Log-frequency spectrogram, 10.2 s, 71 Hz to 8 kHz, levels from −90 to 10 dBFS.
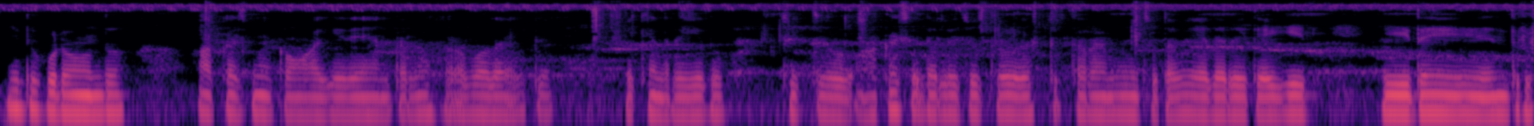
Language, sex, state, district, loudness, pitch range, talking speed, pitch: Kannada, male, Karnataka, Chamarajanagar, -41 LUFS, 105-115 Hz, 100 wpm, 110 Hz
